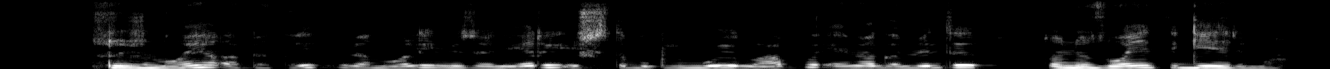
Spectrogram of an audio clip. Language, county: Lithuanian, Šiauliai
